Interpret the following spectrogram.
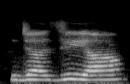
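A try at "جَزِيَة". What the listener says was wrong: اس میں فرق واضح کیجیے جزیعہ جی اور کیجیے جزی جزی ججی نہیں جزی جزی جزیعہ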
